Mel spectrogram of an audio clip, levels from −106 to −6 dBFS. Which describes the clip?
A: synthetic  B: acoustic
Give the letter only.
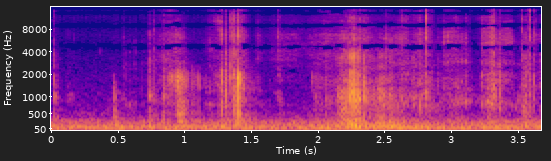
B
